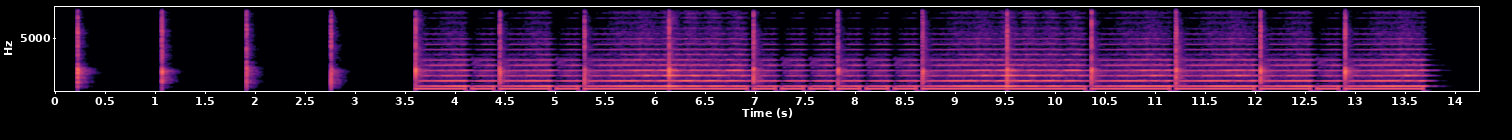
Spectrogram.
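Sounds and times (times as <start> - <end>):
rhythm practice: 3.6 - 13.7.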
